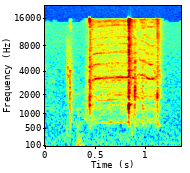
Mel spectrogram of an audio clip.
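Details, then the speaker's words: 1983 Mamiya M Time Memory autofocus 35mm film camera rewinding after the roll is shot, with the rewind switch held down: a few clicks, then a thin, steady high motor whir as the film winds back. The sound changes when rewind finishes. Normal motorized rewind. "이게 쭉 내려 주셔야 되겠네 매주 골 좀 기다려야 됩니다"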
